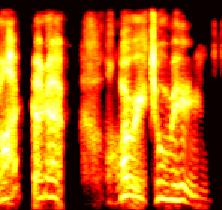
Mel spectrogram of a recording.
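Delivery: very high, urgent cry, calling out. Voicing a giant calling for help: crying out. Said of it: "he cries out".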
